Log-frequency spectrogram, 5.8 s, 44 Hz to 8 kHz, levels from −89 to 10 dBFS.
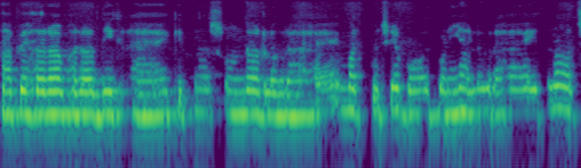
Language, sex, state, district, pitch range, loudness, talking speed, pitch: Hindi, female, Bihar, Araria, 230-250 Hz, -18 LUFS, 215 wpm, 240 Hz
